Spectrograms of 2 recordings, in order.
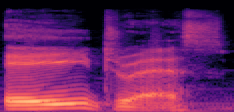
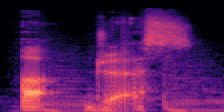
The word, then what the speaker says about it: address: in the software but the first syllable is not a dress but it's a dress to a dress bugs and issues not a dress but up dress for example my biggest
